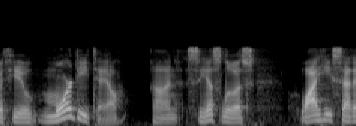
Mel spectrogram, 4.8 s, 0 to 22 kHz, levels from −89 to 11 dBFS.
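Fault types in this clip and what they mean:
Nothing stands out as a technical fault anywhere in this bit of speech, so there's really nothing here to flag.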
